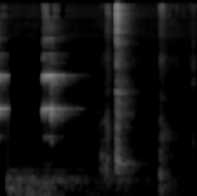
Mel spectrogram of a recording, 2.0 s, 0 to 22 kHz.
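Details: APC Back-UPS Pro 550 (Power Saving) sounds two short high-pitched beeps about half a second apart after being unmuted, then handling clunks: the alarm reminding that the battery has failed, before the battery is replaced.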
